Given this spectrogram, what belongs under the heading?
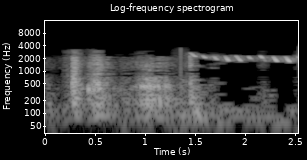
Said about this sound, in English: Do you hear? Listen. My little nightingale. She's come back to me.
